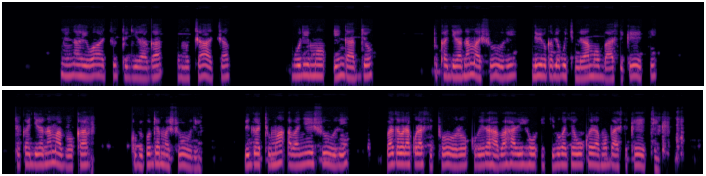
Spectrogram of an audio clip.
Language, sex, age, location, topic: Kinyarwanda, female, 36-49, Burera, education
